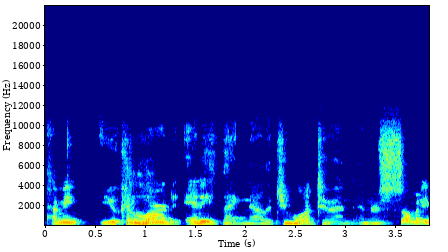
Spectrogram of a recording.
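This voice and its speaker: Very wide pitch swings at a moderate pace. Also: man. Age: 60s. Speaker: motivational podcaster. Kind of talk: interview.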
